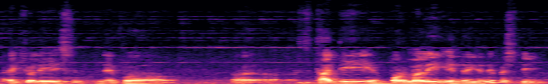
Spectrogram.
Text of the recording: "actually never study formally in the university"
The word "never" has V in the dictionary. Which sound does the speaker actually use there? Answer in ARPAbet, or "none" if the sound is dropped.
P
